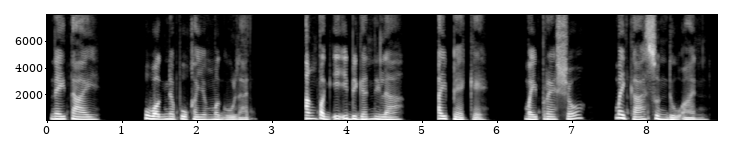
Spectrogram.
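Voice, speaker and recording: A woman voicing a smug male rival in a love story, calm, deliberate and poisonous. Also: lowish voice, no room sound, studio quality. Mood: calm venom.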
